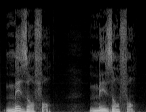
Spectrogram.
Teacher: So in that case, my children, so it should be at the plural because this children is at the plural, okay, so it goes like that, and then ending with s. Enfant, children is starting with a vowel, so you should make the liaison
